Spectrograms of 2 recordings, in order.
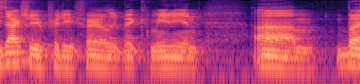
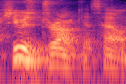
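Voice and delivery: ordinary talk, nothing marked

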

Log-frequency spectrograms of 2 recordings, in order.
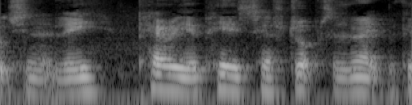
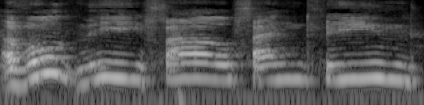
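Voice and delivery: high, theatrical, drawn-out cry; hammed-up exorcist; 12 semitones higher, 4 dB louder, much slower than usual. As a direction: ward off evil in melodramatic mock proclamation. Acting character warding off the Doctor.

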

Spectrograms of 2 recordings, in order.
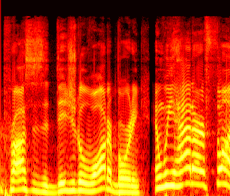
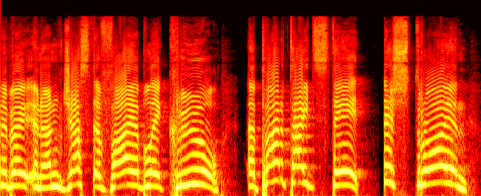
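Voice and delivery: high, hammed-up Scottish accent; Eve Fartlow, Scottish accent; 9 semitones higher than usual. Streamer ranting about an apartheid state, high mock Scottish accent. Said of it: "were not expecting her actual accent".

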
